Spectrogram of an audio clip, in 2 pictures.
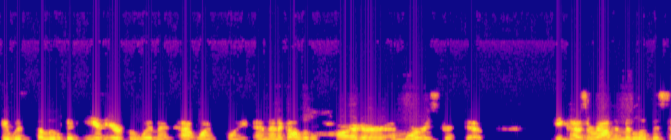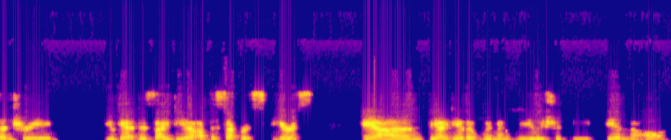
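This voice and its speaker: Woman, author guest, phone-line audio, dry sound, thoughtful, pauses and self-corrections. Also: medium pitch, no room sound. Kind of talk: explanatory interview talk.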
